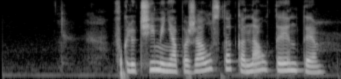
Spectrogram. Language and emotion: Russian, neutral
